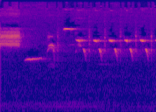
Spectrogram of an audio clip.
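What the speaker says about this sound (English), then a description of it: "that bird there. Thank you, bird." A songbird chirps in a rapid series of short, bright, evenly spaced calls, faint and close, after a few higher whistled notes, with no voices over it.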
